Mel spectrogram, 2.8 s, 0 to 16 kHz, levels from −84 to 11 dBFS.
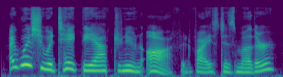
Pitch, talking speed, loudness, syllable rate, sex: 220 Hz, 235 wpm, -17 LUFS, 6.2 syllables/s, female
